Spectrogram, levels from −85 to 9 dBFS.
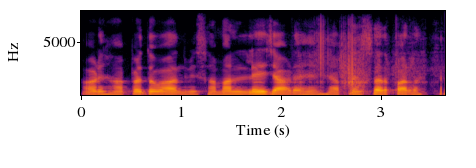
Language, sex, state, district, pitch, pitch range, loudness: Hindi, male, Bihar, Kaimur, 130 Hz, 130-135 Hz, -18 LUFS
